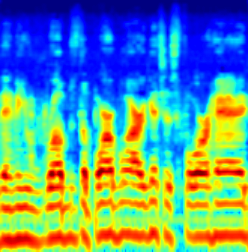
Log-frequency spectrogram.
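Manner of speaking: ordinary talk, nothing marked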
